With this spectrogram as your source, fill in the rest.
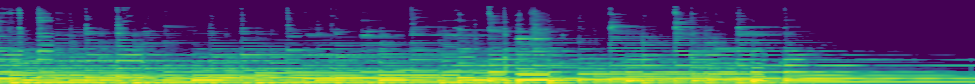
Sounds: music

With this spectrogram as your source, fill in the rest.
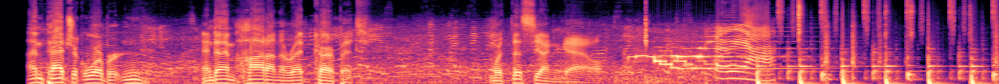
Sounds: speech
music

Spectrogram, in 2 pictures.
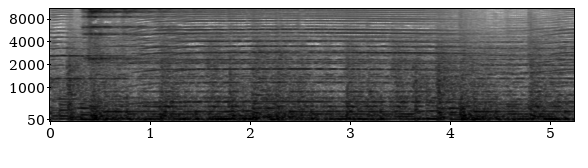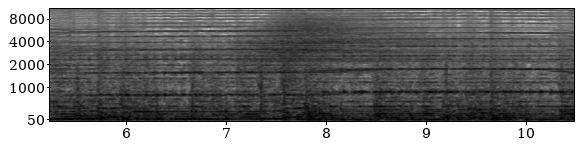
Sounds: sound effect
music

